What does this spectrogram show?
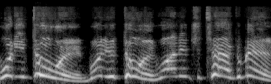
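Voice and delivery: acted-out yelling. Recounting a tag-team match, quoting one brother to the other: retelling a yell. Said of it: "I'm just screaming at my TV".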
